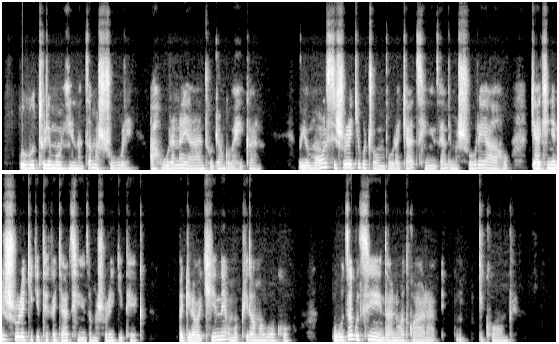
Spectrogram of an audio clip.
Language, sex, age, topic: Rundi, male, 18-24, education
